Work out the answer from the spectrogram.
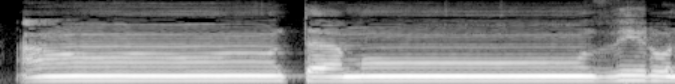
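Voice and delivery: আনতা মুনজিরু chanted slowly and loud, nun held in the nose for two alif; ikhfa nasal hold. Shown as a demonstration. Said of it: "নাকের মধ্যে নিয়ে দুই আলিফ সমান রাখতে হবে".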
